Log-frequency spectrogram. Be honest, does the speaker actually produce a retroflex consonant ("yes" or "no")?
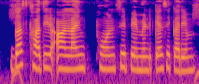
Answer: yes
